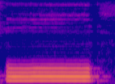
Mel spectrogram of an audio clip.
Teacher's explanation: حمزہ کھڑی زیر ای، حمزہ الٹا پیش او، الٹا پیش میں ہونٹوں کو خوب گول کریں گے اور ایک الف مقدار میں کھینچیں گے۔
